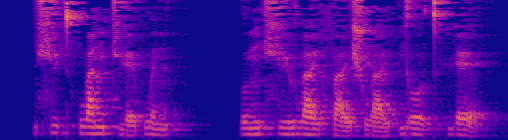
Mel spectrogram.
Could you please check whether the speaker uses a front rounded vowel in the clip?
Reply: yes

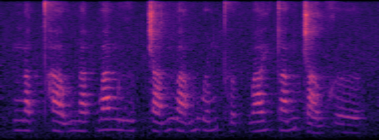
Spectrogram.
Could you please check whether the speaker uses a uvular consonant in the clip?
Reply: no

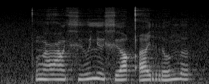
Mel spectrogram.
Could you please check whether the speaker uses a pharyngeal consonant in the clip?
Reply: yes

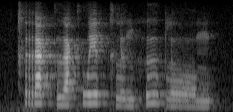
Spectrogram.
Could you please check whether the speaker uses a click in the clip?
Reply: no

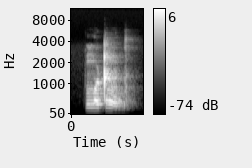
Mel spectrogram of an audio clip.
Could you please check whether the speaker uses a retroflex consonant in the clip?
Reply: yes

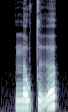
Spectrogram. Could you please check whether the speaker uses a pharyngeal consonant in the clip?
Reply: no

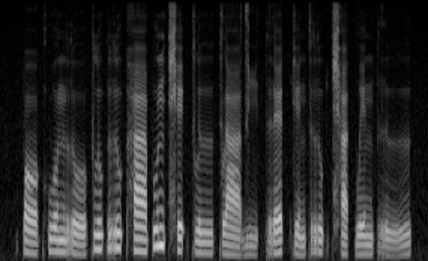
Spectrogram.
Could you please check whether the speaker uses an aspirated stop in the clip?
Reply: yes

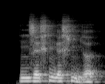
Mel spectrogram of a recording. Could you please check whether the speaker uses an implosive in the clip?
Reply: no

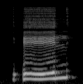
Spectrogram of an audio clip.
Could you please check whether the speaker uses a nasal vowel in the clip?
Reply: no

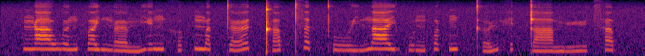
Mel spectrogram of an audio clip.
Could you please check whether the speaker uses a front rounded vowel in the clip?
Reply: yes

